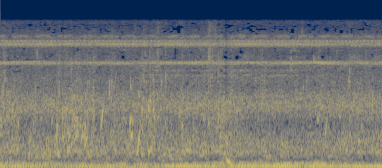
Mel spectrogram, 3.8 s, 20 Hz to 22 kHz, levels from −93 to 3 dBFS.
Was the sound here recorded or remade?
recorded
